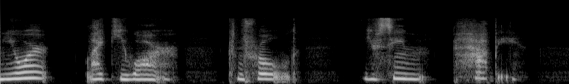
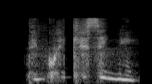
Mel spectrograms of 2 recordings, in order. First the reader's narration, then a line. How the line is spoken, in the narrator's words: she gasped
